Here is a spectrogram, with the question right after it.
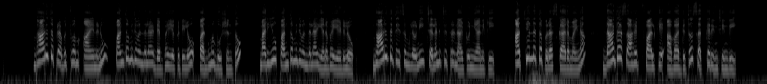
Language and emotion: Telugu, neutral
